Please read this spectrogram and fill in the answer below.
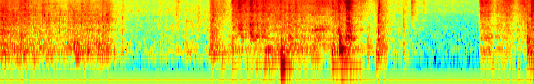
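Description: Cardboard boxes scraping and rubbing as a large LEGO set box is slid out of a corrugated shipping carton, followed by a few light knocks of cardboard against cardboard about two seconds in and more rustling near the end.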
